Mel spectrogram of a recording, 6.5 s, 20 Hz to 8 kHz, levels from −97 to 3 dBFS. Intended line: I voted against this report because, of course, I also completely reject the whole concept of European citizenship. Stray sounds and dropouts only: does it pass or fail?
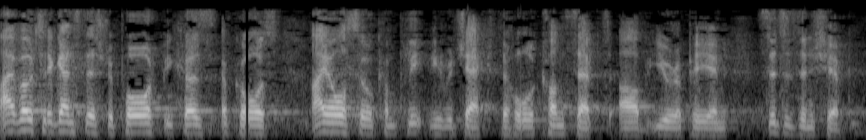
fail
